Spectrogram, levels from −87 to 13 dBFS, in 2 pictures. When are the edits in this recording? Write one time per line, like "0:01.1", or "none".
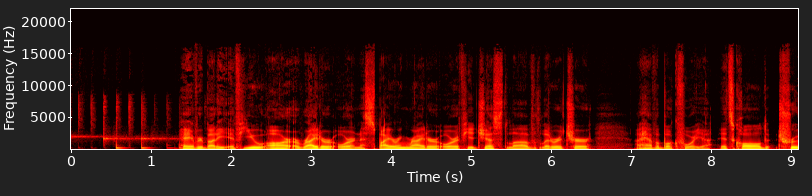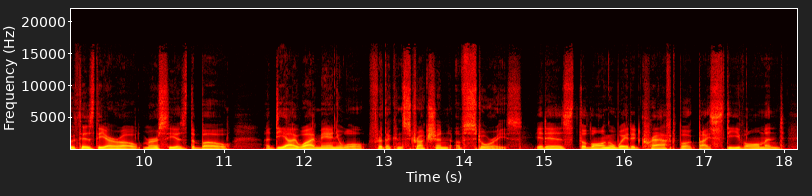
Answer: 0:01.0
